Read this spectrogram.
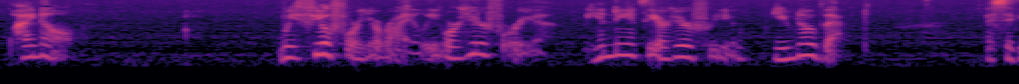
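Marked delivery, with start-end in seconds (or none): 0.1-6.3 hushed, gentle retelling of a friend's comfort; quiet, tender words to a crying friend; soft comforting whisper. Retold or imitated. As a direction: whisper it like consoling someone in tears. Friend comforting her, retold.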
